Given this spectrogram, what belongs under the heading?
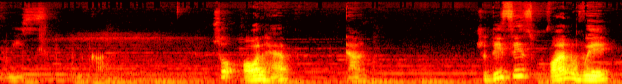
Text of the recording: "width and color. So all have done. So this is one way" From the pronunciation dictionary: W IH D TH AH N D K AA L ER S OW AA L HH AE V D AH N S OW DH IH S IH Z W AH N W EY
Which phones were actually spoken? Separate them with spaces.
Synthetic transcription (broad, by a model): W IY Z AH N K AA IH S OW AA L HH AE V D AH N S OW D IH S IH Z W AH N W EY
